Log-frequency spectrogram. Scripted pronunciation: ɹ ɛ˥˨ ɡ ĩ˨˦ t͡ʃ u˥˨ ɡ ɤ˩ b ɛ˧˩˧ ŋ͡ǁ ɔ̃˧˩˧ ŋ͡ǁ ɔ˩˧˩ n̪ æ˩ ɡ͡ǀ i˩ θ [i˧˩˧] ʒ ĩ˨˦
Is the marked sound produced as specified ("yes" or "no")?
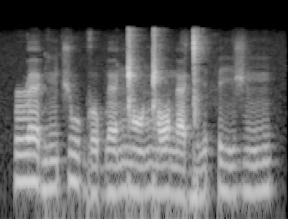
yes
